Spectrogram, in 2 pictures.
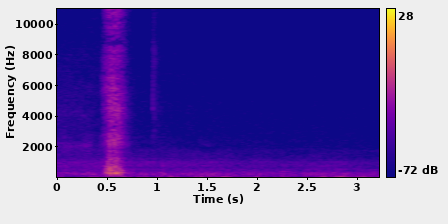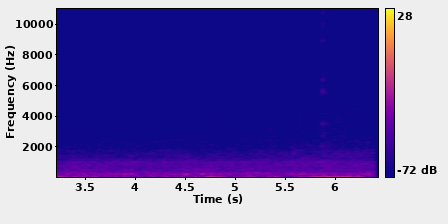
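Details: Single sharp, explosive sneeze triggered during a Covid-19 nasal swab test, then quiet room noise with faint background voices; sneeze.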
